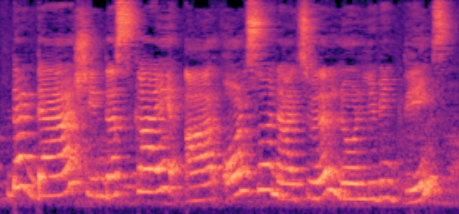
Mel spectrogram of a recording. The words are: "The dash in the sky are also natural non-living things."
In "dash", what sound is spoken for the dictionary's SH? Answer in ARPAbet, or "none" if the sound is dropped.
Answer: SH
